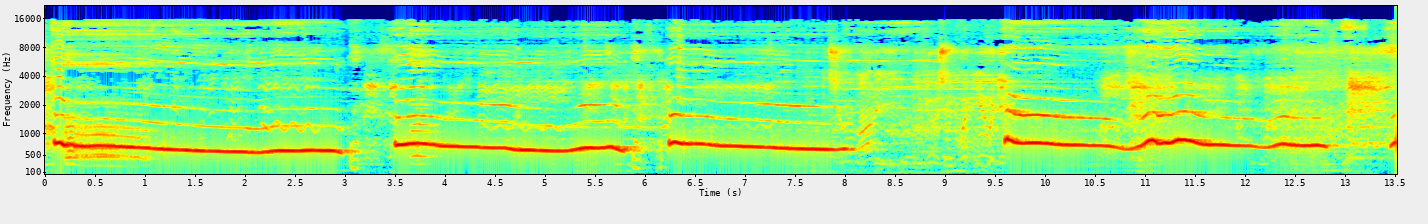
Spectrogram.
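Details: German Shorthaired Pointer singing along to a TV commercial jingle, long tonal howls gliding slightly, four sustained phrases of about three seconds each separated by short breaks, commercial music and a person's voice beneath.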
